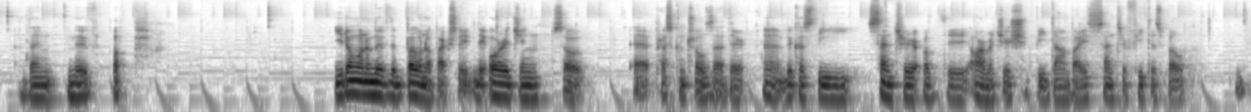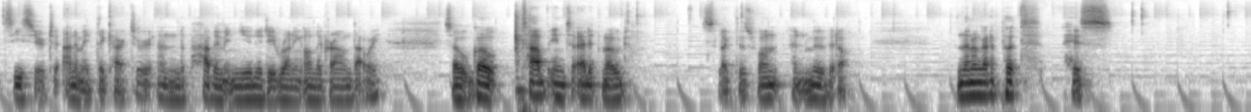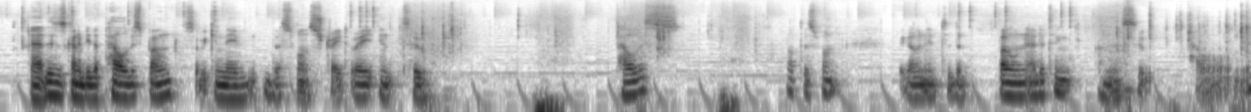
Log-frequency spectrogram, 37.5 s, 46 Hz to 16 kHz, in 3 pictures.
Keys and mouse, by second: 0.6 middle click, 0.7-2.6 right drag, 6.7 ctrl+z, 12.4-14.3 right drag, 17.7 Tab, 18.8-20.9 right drag, 21.2-22.7 drag, 23.8 click, 25.6 click.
